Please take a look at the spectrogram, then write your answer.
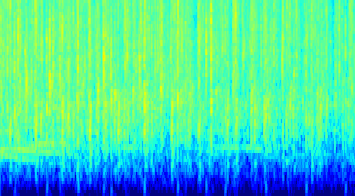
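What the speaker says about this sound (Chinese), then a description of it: "掌声鼓励" Studio audience clapping in a dense, continuous burst of applause for the full stretch, loud and even, with a few voices faintly underneath.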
